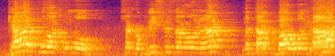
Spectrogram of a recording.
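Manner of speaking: high, loud sarcastic challenge; sarcastic attitude. Acted. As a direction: needle God with bitter sarcasm. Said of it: "Do you sense the attitude?".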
